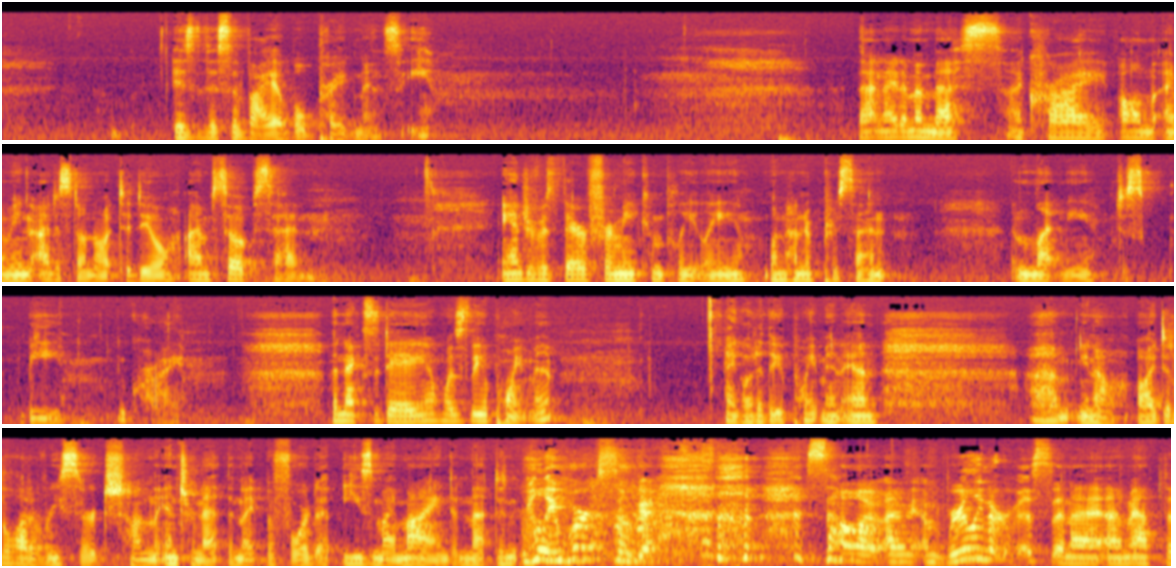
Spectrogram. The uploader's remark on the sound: Live From Seattle 2!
